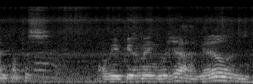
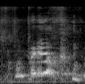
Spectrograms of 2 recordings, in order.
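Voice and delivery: laughing disbelief; 4 dB louder than usual. Retold or imitated. Incredulous retort with laugh.

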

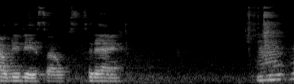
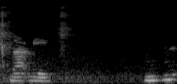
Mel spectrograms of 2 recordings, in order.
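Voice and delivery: ordinary talk, nothing marked

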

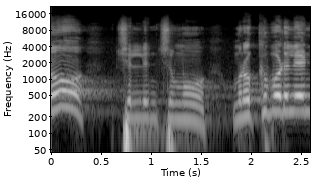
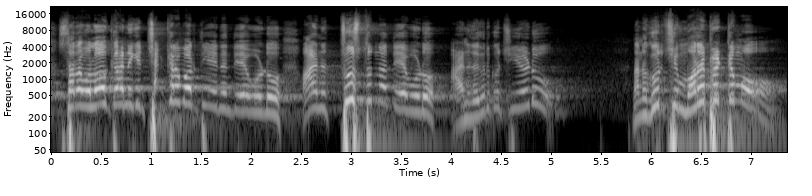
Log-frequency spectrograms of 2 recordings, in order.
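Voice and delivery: fervent preaching; 5 semitones higher than usual. Acted. Preacher scolding believers who weep before men, fervent. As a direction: drive it home like a preacher scolding the flock.

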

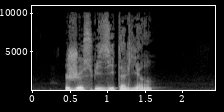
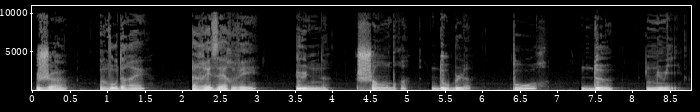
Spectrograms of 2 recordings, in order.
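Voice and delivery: une chambre double stretched slowly; slow, word by word; slower than usual. Shown as a demonstration. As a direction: pause after every word. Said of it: "teacher drills word by word".

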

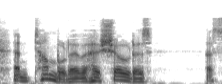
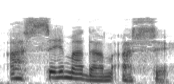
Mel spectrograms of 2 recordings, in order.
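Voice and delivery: French; 9 semitones higher, slower than usual. Acted. Poirot cuts off her theories.

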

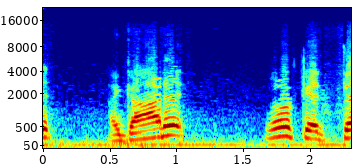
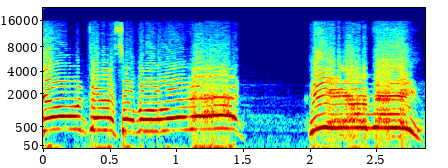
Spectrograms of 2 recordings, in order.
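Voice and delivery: furious shout; 9 semitones higher than usual. Real, not acted. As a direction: yell it at him in a rage. Yelling the point back at the officer.

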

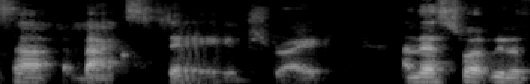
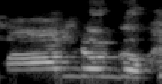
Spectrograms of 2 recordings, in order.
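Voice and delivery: scared plea; 11 semitones higher, 4 dB louder, slower than usual. Retold or imitated. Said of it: "so I was so scared".

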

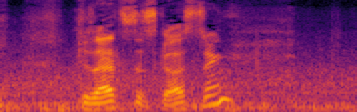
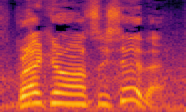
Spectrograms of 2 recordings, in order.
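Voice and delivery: normal talking voice

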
